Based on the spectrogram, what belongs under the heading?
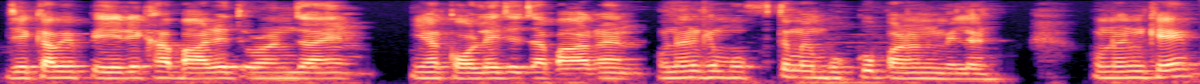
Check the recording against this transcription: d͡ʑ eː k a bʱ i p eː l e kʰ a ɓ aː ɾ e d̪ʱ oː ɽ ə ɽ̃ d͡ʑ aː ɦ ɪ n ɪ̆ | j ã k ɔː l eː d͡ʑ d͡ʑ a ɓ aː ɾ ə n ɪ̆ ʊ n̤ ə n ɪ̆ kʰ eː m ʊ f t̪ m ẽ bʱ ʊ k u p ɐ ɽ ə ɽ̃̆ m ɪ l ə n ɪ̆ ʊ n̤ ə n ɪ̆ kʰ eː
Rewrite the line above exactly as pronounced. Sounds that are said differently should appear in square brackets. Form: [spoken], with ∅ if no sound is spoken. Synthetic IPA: d͡ʑ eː k a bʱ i p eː [ɾ] e kʰ a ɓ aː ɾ e d̪ʱ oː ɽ ə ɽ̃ d͡ʑ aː ɦ ɪ n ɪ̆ | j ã k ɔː l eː d͡ʑ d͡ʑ a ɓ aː ɾ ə n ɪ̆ ʊ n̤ ə n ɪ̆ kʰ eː m ʊ f t̪ m ẽ bʱ ʊ k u p ɐ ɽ ə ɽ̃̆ m ɪ l ə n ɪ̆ ʊ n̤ ə n ɪ̆ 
